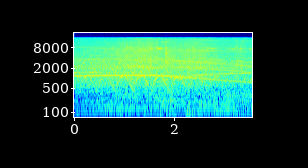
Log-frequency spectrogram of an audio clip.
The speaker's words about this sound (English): I winced as an ambulance passed by. The sound brought me back to that night when Dad...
